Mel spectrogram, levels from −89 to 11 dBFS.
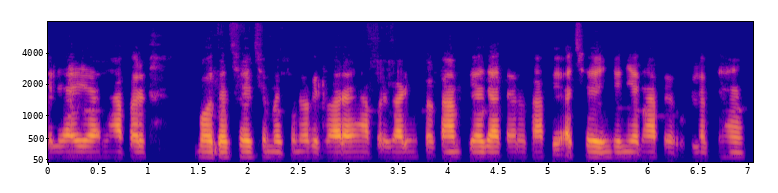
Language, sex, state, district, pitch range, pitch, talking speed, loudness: Hindi, male, Uttar Pradesh, Etah, 110-115 Hz, 115 Hz, 205 wpm, -19 LUFS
